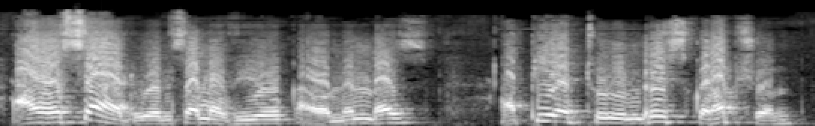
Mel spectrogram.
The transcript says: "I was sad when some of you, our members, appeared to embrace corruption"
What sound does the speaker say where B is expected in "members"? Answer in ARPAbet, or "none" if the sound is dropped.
B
